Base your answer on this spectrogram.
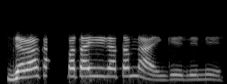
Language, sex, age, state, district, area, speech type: Hindi, female, 18-30, Bihar, Samastipur, urban, conversation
